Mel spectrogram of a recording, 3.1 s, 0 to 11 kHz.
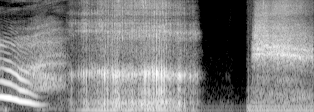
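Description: Cartoonish snoring of the little witch Dorothee napping on stair number 44: a falling whistle gives way to a long, loud, raspy snore, then a brief silence before another rough, hissing snore starts.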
